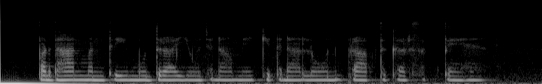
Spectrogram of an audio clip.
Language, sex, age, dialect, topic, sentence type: Hindi, female, 25-30, Marwari Dhudhari, banking, question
